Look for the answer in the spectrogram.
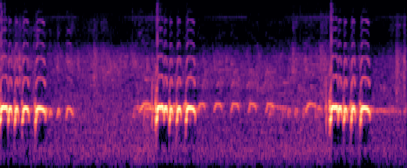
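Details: Local zebra dove song, recorded as a lure to get caged doves singing. Loud clusters of four to five rapid, rolling coos come roughly every two seconds, with quieter trailing coos in between.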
